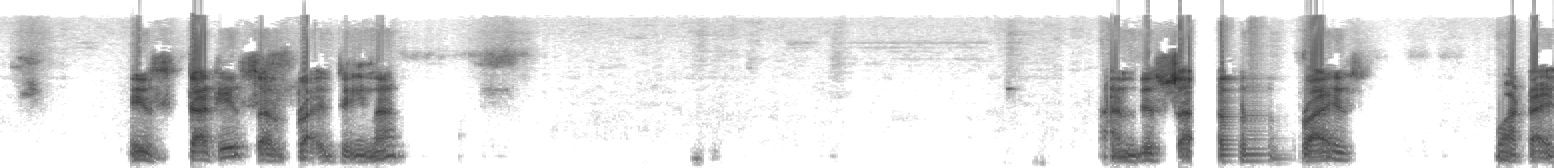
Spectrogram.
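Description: An elderly man speaks calmly and slowly through a microphone, with long pauses.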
